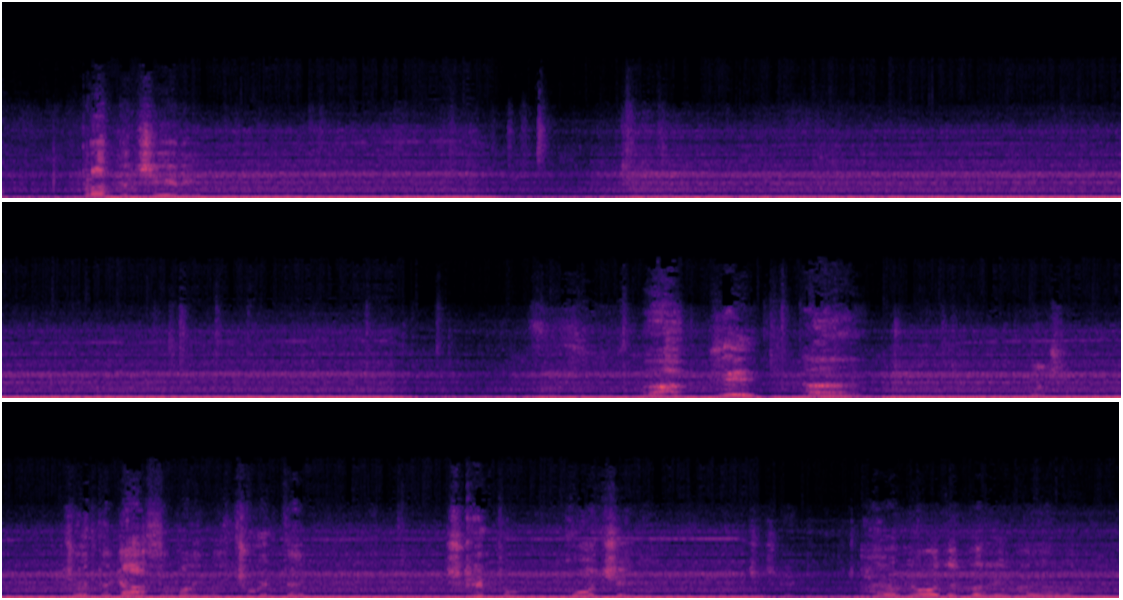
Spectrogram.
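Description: A truck engine drones steadily, dipping briefly now and then.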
